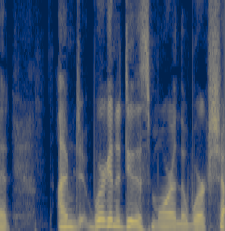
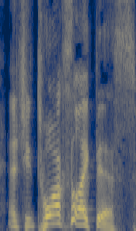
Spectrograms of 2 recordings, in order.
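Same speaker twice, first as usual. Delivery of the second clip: fabulous, showy put-on New York accent, pitched up; 5 semitones higher, 4 dB louder than usual. Introducing a friend from New York to listeners, imitating Noreen's New York accent. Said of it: "she lets me mock her like this because her accent".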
